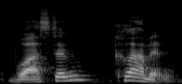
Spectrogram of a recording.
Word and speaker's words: Boston Common: they seem to know the rules the name Boston Common is a real challenge and native explained that the right pronunciation is and this is a bit of a tongue twister Boston clammin and let's not even get into the Massachusetts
